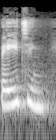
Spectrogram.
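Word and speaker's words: Beijing: pinion सीखते हैं तो यह इंग्लिश का बी असल में प पढ़ा जाता है प पे चिंग तो सही उच्चारण इसका है पेजिंग हिंदी अखबारों में भी कभी कबार नाम पेजिंग ही लिखा आता है यदि आपने ध्यान दिया होगा तो अन्यथा हम लोग अंग्रेजी और हिंदी में बीजिंग बोल देते हैं तीसरा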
